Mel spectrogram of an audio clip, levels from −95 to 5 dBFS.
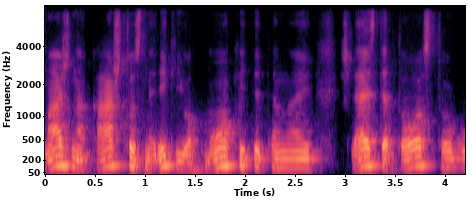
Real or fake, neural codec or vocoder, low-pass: real; none; 7.2 kHz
